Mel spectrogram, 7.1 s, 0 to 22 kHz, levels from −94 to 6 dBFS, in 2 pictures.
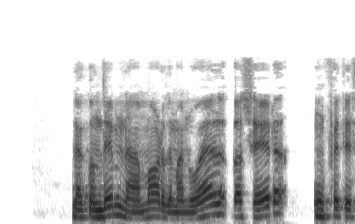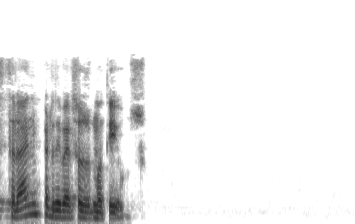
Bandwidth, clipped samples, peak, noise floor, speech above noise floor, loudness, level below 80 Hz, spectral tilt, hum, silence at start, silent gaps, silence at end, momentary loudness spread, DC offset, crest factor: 7.6 kHz; under 0.1%; 0 dBFS; -90 dBFS; 76 dB; -14 LUFS; -54 dBFS; -7.5 dB/octave; none; 0.75 s; none; 2.15 s; 8 LU; under 0.1%; 16 dB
